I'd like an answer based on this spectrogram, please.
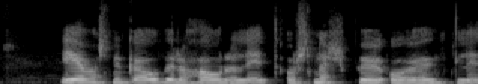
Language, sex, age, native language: Icelandic, female, 15, Icelandic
